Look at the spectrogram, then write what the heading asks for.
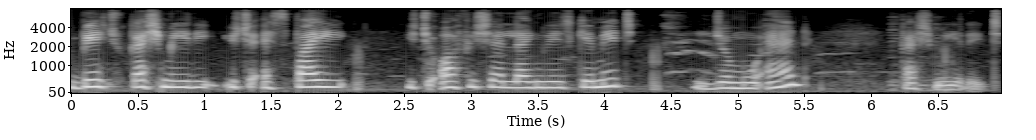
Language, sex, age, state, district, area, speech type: Kashmiri, female, 18-30, Jammu and Kashmir, Bandipora, rural, spontaneous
